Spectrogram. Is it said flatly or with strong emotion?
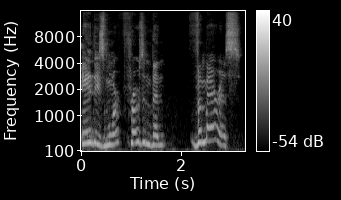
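strong emotion. It is said with strong, heightened emotion.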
